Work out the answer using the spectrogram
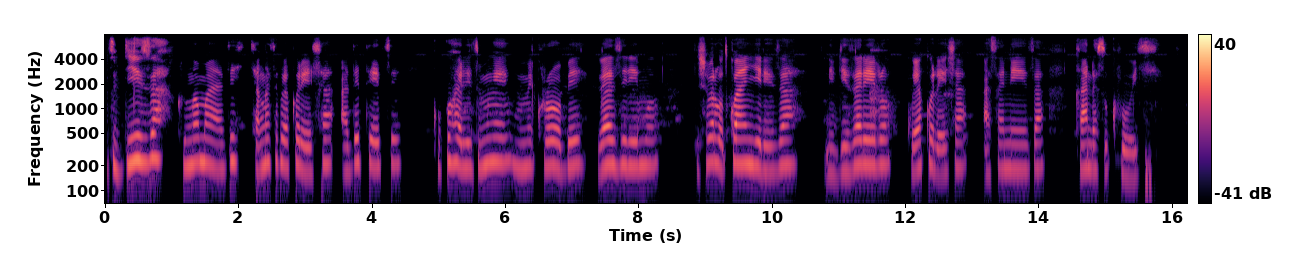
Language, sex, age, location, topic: Kinyarwanda, female, 25-35, Kigali, health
